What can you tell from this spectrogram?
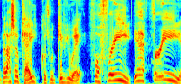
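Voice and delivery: high, squealed hard sell; mock sales pitch. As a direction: pitch it up high as an absurd giveaway.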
